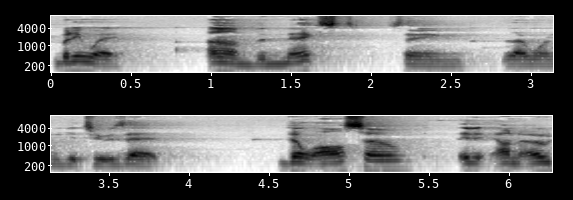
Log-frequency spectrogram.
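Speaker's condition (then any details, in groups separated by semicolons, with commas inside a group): No condition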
